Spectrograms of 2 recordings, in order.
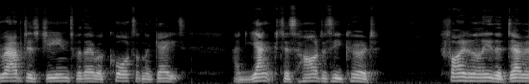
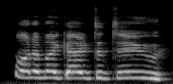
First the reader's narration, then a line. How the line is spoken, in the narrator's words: he wailed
